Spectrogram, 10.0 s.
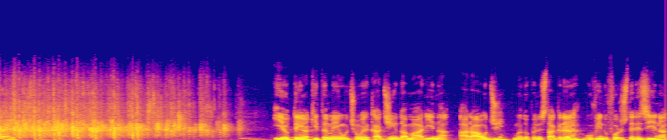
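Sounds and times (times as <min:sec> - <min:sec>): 
round of applause: 0:00.0 - 0:03.8
speech: 0:00.1 - 0:00.4, 0:04.2 - 0:10.0.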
